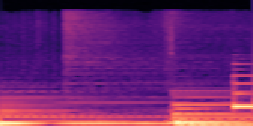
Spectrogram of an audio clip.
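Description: Quiet background music: sustained piano chords over a deep bass, with a new chord coming in about one and a half seconds in.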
